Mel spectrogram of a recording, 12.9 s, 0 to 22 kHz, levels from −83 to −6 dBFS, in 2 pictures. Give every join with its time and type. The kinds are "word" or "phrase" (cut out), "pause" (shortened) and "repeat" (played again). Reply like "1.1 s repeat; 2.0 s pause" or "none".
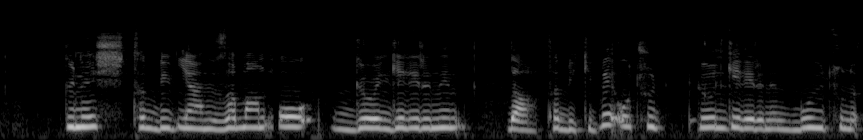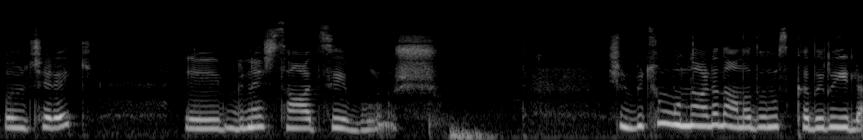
1.3 s word; 2.0 s word; 2.4 s word; 3.8 s word; 4.5 s word; 5.2 s word; 8.1 s word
